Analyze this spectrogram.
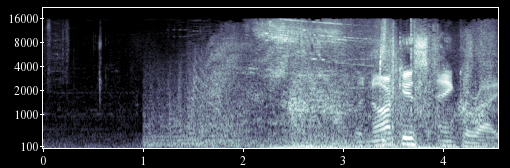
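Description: A spaceship roars as it leaps into hyperspace.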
